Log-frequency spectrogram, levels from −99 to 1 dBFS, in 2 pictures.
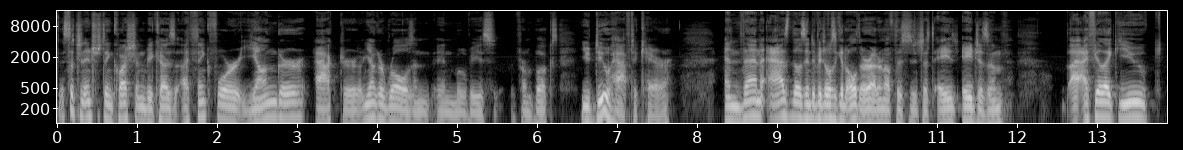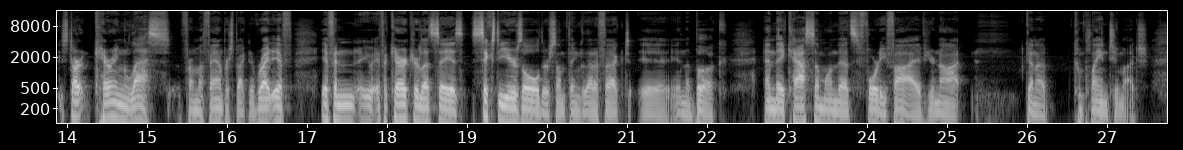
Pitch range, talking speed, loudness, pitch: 90-120 Hz, 180 wpm, -28 LUFS, 105 Hz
